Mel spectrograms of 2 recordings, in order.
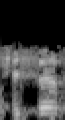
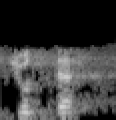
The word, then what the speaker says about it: Jeddah: But Shaykh Muhammad ibn Salih al-Uthaymeen, rahimahullah ta'ala, who Shaykh Muhammad al-Banna, who lives in Jeddah, commonly called Jeddah, but the correct pronunciation is Jeddah. It's Jeddah. Well, the common people call it Jeddah, but it's Jeddah.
